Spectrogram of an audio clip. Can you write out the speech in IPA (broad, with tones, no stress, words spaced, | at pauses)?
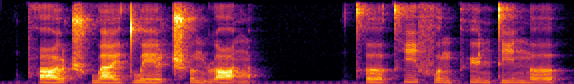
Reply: pʰɑ˨˦ʊ̯ʈ͡ʂʰwa˨˦ɪ̯t̪we˨˩ɪ̯ ʈ͡ʂʰʊ˥˨ŋɻɑ˥˨ŋ | t̪ʰɤ˨˩t̪ʰi˦ fʊ˥˨ŋpʰy˥˨nt̪i˦n̪ɤ˨˦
